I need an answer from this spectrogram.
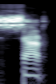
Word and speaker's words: Sartre: Nah, kan ada yang ee ada yang namanya S ee tulisannya Sartre ya, tapi karena dia orang Prancis itu agak dibacanya beda. Shar itu kata teman saya yang dulu kuliah di Prancis itu ya.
